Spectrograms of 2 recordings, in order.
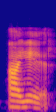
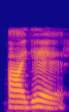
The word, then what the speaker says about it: ayer: So for example, let's begin with ante ayer. Say it with me. Ante ayer. So the Y is pronounced like two L's. Ante ayer. Muy bien? Or kind of like the Y actually.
